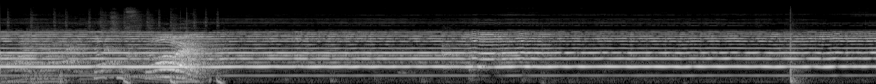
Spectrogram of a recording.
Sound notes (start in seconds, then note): 3.2 continuous yelling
